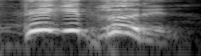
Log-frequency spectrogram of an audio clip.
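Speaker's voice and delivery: loud, high cry of frustration; frustrated yell. Acted. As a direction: yell it out to the heavens in exasperation. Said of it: "yelled out in frustration".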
